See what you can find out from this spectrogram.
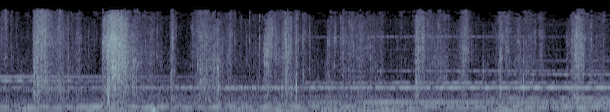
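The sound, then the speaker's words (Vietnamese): Faint, shuffling footsteps in a garden at night: a few soft, irregular scuffs over a low steady hum. “nhưng hễ cứ đặt chân xuống là tiếng bước chân lẹt xẹt lại vang lên.”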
